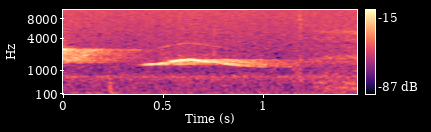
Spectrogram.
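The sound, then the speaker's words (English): A single wolf whistle from young men waiting at lamp-lit street corners in the wind, a clear whistled tone that swoops up and then slides back down, fairly soft against quiet background noise with no talking. “They make, in front of their looking glasses, haughty or come-hithering faces for the young men in the street outside at the lamp-lit leaning corners who wait in the all-at-once wind to wolve and whistle.”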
